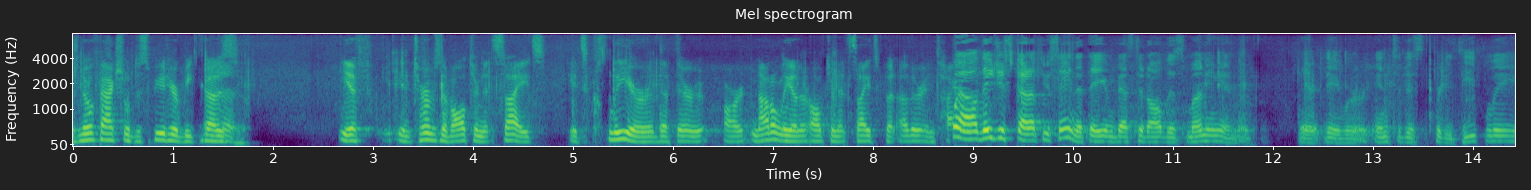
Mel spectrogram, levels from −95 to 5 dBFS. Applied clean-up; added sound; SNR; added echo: neural mask model Resemble Enhance denoiser.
